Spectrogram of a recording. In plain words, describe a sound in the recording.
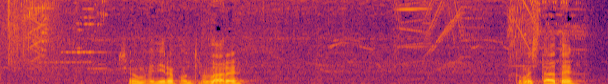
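A shimmering electronic chime sweeps as a scanning pulse spreads out.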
